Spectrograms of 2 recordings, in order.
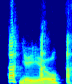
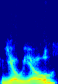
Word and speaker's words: Yayo: Tony yo of yayo Yayo I'm the worst of pronouncing Yayo I'm sorry Mr Yayo it's not yoyo um uh I knew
